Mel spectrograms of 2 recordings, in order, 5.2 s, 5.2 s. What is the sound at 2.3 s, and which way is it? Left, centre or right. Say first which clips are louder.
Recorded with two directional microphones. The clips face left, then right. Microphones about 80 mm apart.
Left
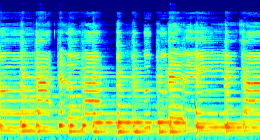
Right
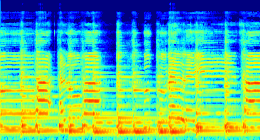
Music: right 2 dB; centre.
